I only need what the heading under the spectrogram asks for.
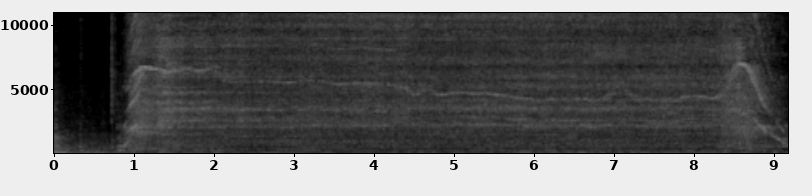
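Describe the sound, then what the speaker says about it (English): An old Festool track saw rips through 2-inch thick hard maple, a loud steady whine with a dense grinding roar that spins up, holds evenly for about eight seconds, then winds down at the end. "I'll cut through this 2-inch thick hard maple first with my old track saw"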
